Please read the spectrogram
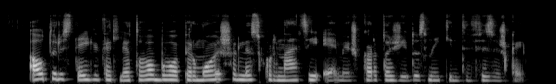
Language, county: Lithuanian, Panevėžys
